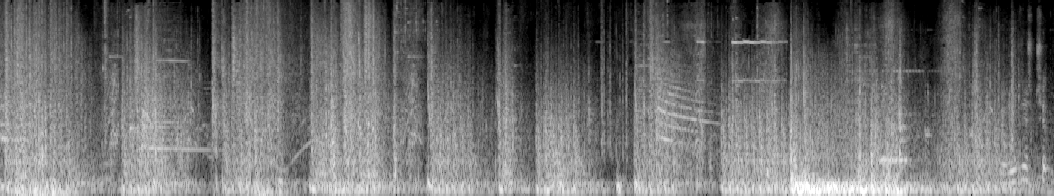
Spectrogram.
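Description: Gunfire from an online shooter game, a sniper shot among loud booming shots and explosive bursts, with players talking over the action throughout.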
